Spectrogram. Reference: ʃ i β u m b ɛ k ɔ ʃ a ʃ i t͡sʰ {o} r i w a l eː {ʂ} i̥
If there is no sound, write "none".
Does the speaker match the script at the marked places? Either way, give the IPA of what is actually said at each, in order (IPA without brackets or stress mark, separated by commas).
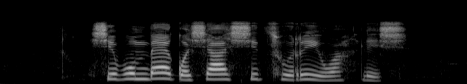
u, ʃ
